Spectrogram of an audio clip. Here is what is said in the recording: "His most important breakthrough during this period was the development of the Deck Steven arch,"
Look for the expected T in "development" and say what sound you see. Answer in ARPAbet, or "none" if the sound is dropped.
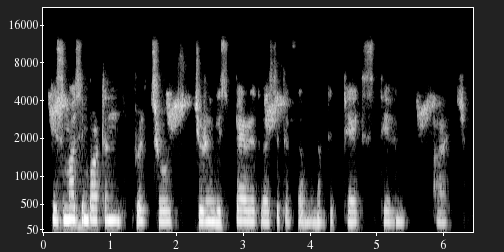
none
